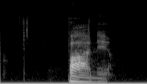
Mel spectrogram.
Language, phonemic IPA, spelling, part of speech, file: Italian, /ˈpaːne/, pane, noun, It-pane.ogg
